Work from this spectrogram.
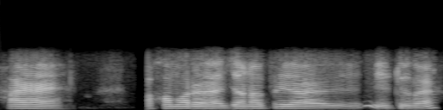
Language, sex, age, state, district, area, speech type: Assamese, male, 18-30, Assam, Barpeta, rural, conversation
